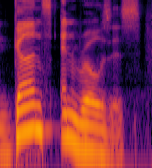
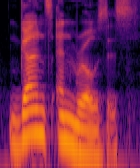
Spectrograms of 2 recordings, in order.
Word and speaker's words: Guns N' Roses: de formatar esse nome eu vejo muita gente pronunciando errado mas é Guns and Roses né tem o Guns n' Roses a gente a gente costuma juntar todas as palavras numa só e inglês eles também são conhecidos como dia no ar mas o jeito correto de pronunciar Guns and Roses gente volta por funk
